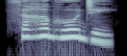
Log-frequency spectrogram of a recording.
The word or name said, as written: ಸಹಭೋಜಿ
